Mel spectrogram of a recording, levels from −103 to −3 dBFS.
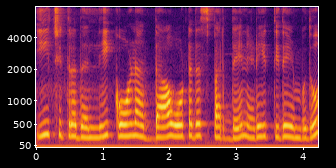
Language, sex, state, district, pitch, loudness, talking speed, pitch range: Kannada, female, Karnataka, Dakshina Kannada, 235 Hz, -17 LUFS, 115 wpm, 220-250 Hz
